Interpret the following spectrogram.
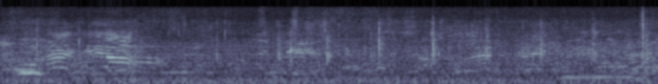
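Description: Voices around an outdoor soccer match: scattered shouts and calls with sideline chatter, including a short held call near the end, over a steady low outdoor rumble.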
